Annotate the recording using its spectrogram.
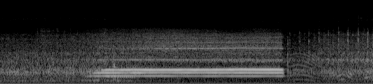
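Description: A miniature steam locomotive's whistle blows loudly and steadily.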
